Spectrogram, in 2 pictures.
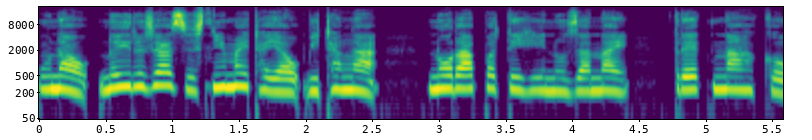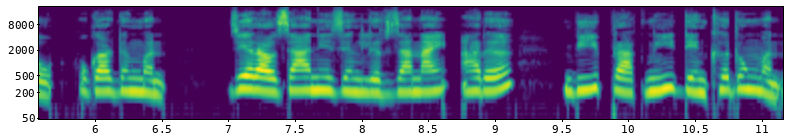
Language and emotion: Bodo, neutral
